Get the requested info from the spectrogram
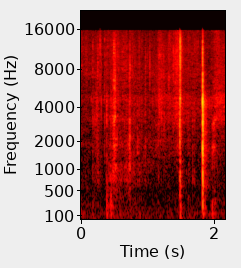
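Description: A ring binder of cash envelopes being handled and shut: faint rustling and a few light taps, then one sharp click near the end as it closes.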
